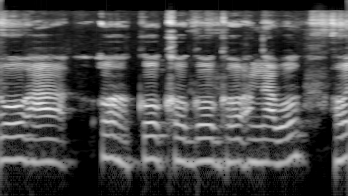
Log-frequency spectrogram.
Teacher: अ और आ जो है वह कंठ से उच्चारण होने वाले वर्ण है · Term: कंठ वर्ण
